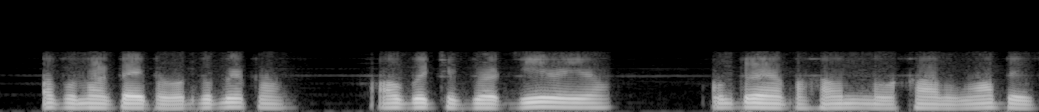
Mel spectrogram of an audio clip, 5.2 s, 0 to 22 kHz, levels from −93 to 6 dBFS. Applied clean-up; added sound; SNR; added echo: neural separator model SepFormer WHAMR!.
